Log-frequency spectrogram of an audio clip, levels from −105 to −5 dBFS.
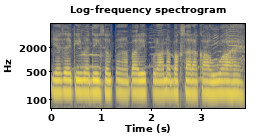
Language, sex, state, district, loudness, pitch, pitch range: Hindi, male, Madhya Pradesh, Bhopal, -17 LUFS, 150 Hz, 150-155 Hz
